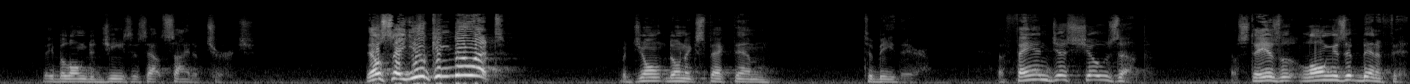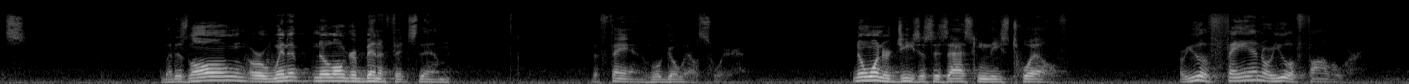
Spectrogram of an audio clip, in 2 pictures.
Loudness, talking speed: -22 LUFS, 135 wpm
